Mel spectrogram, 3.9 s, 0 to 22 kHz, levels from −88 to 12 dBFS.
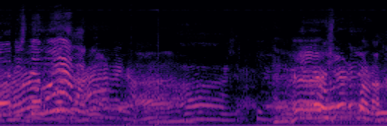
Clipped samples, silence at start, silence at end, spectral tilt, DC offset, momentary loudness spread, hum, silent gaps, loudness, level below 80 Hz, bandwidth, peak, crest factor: under 0.1%; 0 s; 0 s; -3 dB/octave; under 0.1%; 18 LU; none; none; -36 LUFS; -70 dBFS; 19.5 kHz; -20 dBFS; 18 dB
